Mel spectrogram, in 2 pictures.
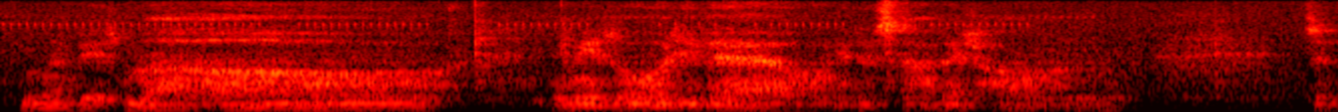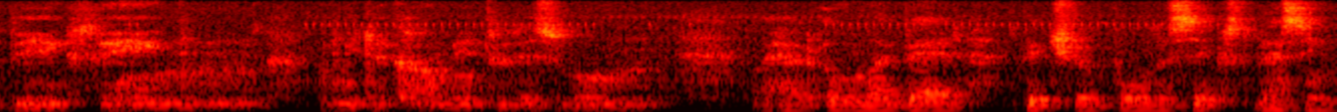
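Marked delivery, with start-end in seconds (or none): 0.1-9.9 grave, very slow, very low and soft, hushed. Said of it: "said very slowly and solemnly".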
